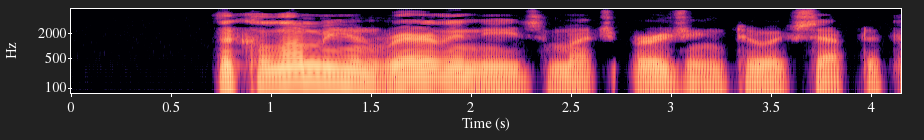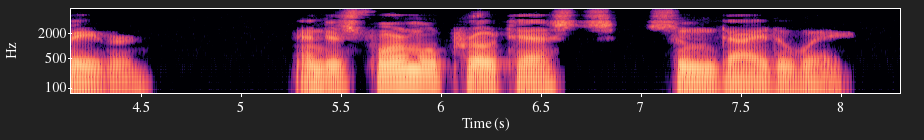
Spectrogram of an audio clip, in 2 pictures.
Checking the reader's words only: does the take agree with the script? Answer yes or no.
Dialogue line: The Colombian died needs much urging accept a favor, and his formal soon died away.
no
